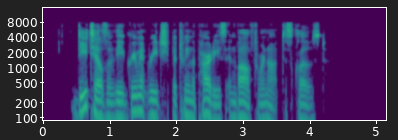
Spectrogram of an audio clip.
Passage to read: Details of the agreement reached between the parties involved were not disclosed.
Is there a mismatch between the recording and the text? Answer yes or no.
no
